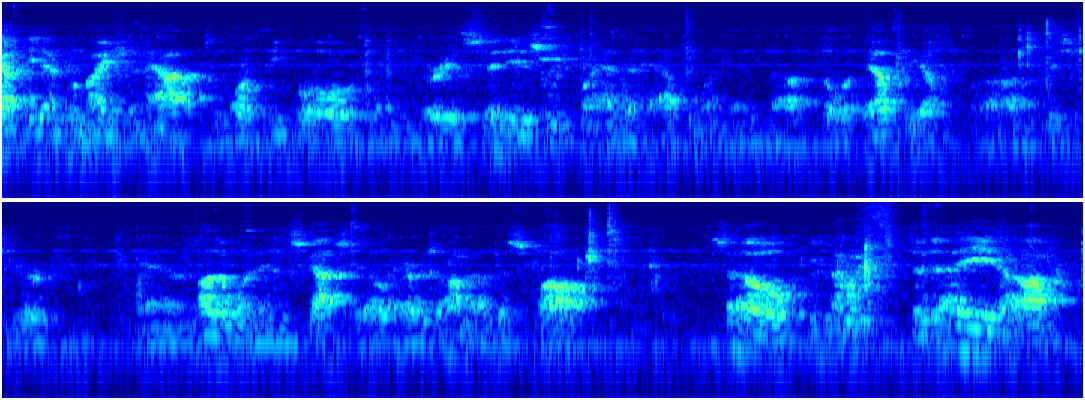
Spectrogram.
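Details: An adult man who lives with spasmodic dysphonia; spasmodic dysphonia.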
